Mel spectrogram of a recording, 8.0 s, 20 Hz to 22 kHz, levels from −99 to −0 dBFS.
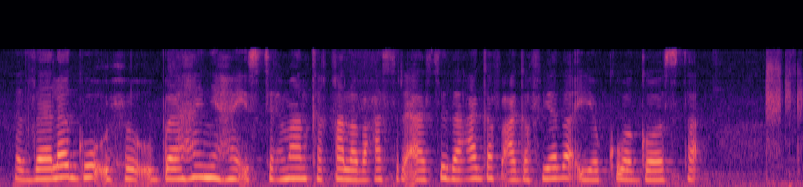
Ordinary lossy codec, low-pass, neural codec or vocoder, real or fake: none; 7.2 kHz; none; real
